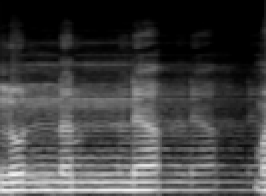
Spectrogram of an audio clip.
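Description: A man's voice chanting a line of Arabic verse in a drawn-out, melodic style, holding one steady note that grows quieter in the second half.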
